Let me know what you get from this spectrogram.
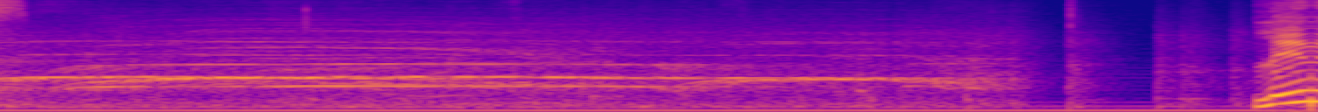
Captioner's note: audience cheering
